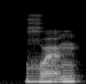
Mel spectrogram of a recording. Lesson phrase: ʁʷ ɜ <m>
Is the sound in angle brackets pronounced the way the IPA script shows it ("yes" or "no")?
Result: no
